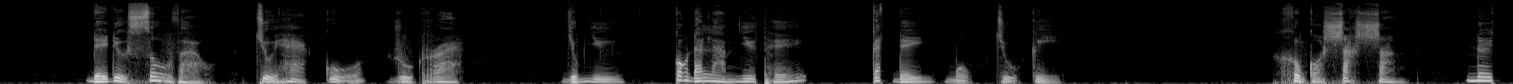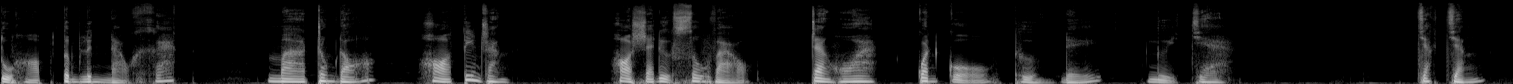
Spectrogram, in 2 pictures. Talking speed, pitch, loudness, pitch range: 105 wpm, 110 Hz, -23 LUFS, 90-130 Hz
